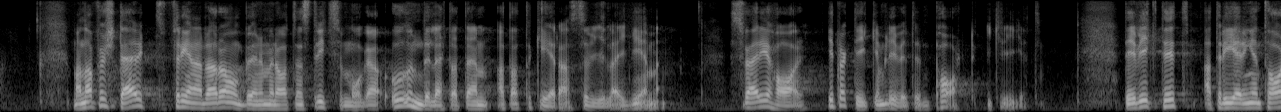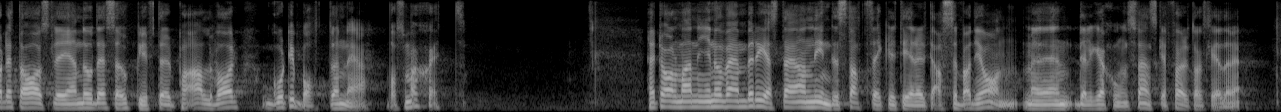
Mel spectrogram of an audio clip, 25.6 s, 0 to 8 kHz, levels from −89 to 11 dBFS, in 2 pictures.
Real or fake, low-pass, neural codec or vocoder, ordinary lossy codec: fake; none; codec, 16 kHz, 6 kbps, DAC; none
